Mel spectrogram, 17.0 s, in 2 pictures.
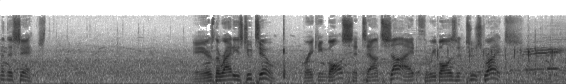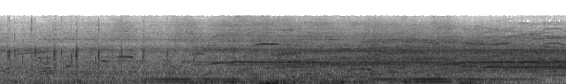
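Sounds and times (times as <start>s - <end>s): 
speech: 0.0s - 0.8s, 2.9s - 8.4s
baseball crowd cheering for batter Freeman: 5.5s - 16.9s
scattered whoops: 11.4s - 16.9s.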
